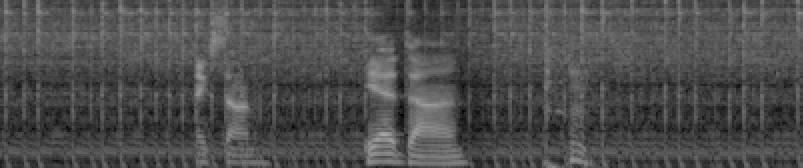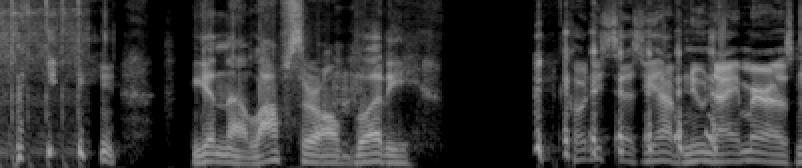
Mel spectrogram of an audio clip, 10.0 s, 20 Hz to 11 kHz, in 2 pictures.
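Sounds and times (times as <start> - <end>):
chainsaw running: 0.0 - 5.8.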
